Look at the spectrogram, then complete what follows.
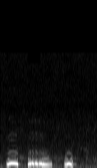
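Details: Spotted dove coo, used to stimulate other doves into calling. A clean three-part phrase: a firm opening coo, a drawn-out, softly descending middle coo, and a short, arched closing note, all low and hollow.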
